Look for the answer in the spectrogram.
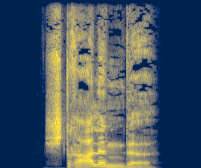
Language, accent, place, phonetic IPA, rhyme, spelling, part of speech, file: German, Germany, Berlin, [ˈʃtʁaːləndə], -aːləndə, strahlende, adjective, De-strahlende.ogg
- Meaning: inflection of strahlend: 1. strong/mixed nominative/accusative feminine singular 2. strong nominative/accusative plural 3. weak nominative all-gender singular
